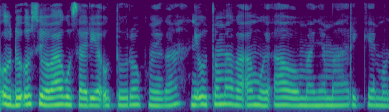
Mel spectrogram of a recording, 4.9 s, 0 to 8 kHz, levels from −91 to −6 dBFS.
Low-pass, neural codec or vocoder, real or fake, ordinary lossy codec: 7.2 kHz; none; real; none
